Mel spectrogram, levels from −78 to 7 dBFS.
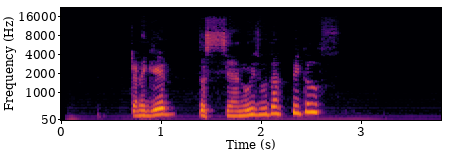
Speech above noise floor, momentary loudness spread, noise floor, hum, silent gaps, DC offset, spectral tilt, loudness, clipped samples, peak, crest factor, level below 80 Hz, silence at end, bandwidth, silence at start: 40 dB; 6 LU; -59 dBFS; none; none; under 0.1%; -6 dB/octave; -20 LUFS; under 0.1%; -4 dBFS; 18 dB; -52 dBFS; 1.2 s; 16 kHz; 0.7 s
